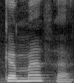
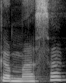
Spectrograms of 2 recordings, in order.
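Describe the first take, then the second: First: The middle consonant is a soft 'th' sound. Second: The middle consonant is an 's' sound. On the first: The speaker calls it right. "अब यहाँ देखिए ये भी सा है।" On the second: The speaker calls it wrong. "अगर आपने हल्का सा भी कमसा कर दिया ना"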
